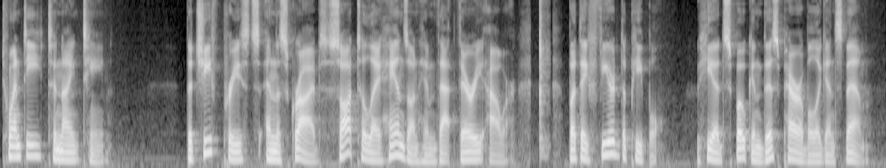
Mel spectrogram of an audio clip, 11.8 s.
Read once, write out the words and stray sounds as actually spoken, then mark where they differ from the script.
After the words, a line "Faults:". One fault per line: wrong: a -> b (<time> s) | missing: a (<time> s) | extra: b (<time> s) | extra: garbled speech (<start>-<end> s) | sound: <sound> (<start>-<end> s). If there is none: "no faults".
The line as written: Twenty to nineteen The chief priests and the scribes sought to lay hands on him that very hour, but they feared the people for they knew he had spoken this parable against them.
Twenty to nineteen The chief priests and the scribes sought to lay hands on him that very hour, but they feared the people he had spoken this parable against them.
Faults:
sound: thud (7.2-7.4 s)
missing: for they knew (8.9 s)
